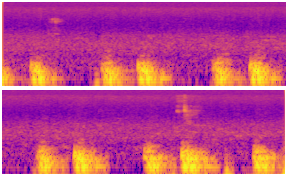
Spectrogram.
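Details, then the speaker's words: Normal heart sounds in a normal person, heard alongside visible neck (carotid) pulsation during a clinical cardiology teaching seminar; finding: normal heart sounds. "This is normal. This is normal in normal heart normal person you will see this position"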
